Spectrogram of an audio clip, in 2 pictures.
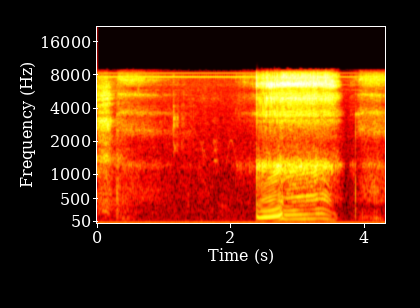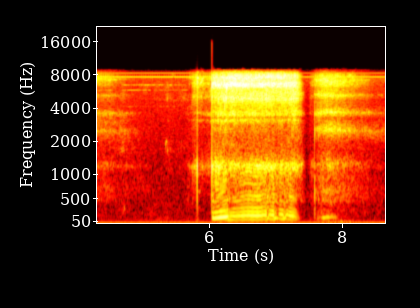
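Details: Man napping motionless on a couch, heavy snoring: loud, rattling, drawn-out snores on the in-breath, two in nine seconds with quiet breathing between.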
